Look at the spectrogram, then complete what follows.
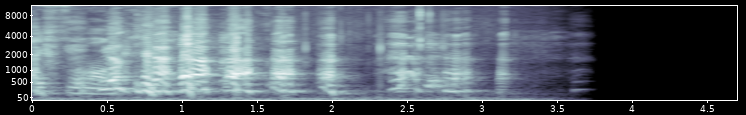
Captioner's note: laughter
